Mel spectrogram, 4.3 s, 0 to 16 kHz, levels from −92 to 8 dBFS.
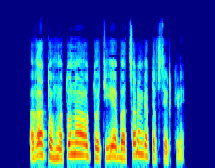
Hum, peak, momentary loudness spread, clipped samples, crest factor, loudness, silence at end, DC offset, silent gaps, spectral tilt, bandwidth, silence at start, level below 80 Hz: none; 0 dBFS; 12 LU; under 0.1%; 16 dB; -15 LUFS; 0.65 s; under 0.1%; 3.43-3.47 s; -8 dB/octave; 8.4 kHz; 0.6 s; -62 dBFS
